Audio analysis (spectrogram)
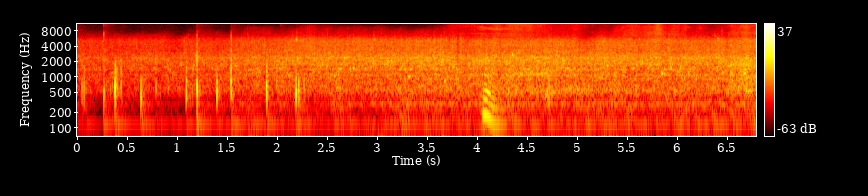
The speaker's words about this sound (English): The rain's cold.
